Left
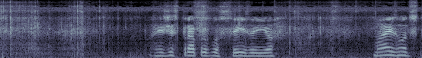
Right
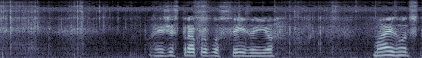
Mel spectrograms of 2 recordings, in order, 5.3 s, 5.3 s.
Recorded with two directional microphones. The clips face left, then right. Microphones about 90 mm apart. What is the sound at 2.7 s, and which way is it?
Speech, 15° left (ahead or behind).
